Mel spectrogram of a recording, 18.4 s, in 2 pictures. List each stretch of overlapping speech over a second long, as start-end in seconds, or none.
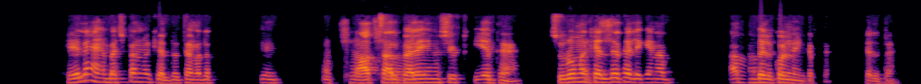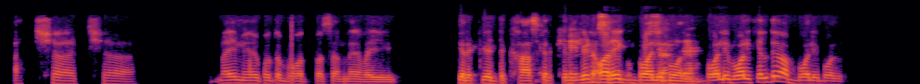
14.6-16.2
